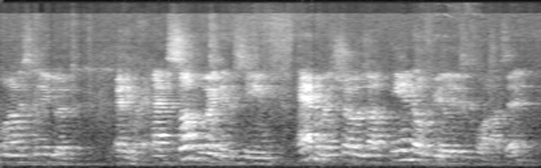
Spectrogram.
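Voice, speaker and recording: A man's voice: fairly high pitch, fairly bright tone, close to an everyday voice. A man playing a flippant, slangy young drama ringleader who recaps Shakespeare offhandedly in a live staged reading. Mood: casual, organizing. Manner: offhand, flippant, with filler words. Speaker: reader and improv facilitator in a staged play reading. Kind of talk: casual, slangy stage narration. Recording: echoey, noisy room from far off.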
